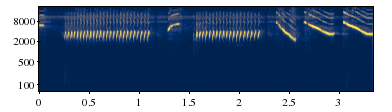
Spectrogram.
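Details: Champion canary singing: two long, fast buzzy trills of high pulses, then bright downward-slurred whistles repeated about every third of a second; quiet, clean recording.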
